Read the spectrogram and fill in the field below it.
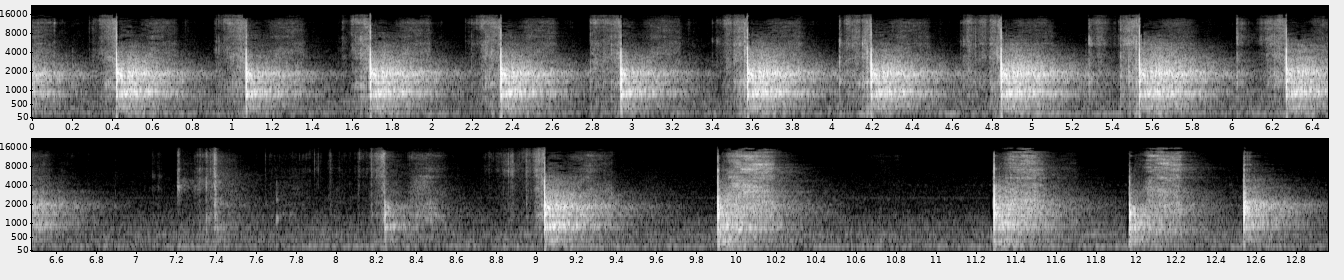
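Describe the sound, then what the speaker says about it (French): A knife chopping a red onion on a board: about twenty crisp, evenly spaced cuts, close and clear, with a short pause midway before the quick strokes resume. "Alors on va simplement couper un oignon."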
